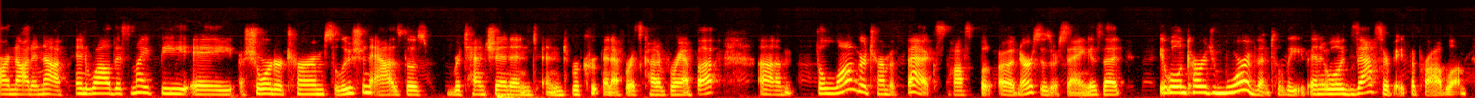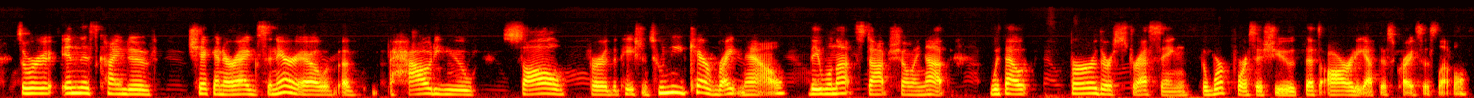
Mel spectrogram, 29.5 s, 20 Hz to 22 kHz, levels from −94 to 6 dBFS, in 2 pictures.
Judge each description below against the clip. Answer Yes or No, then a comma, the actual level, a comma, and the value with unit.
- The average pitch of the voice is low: No, medium, 185 Hz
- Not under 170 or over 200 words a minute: Yes, average, 185 wpm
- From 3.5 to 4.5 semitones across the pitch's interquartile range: Yes, average, 3.9 semitones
